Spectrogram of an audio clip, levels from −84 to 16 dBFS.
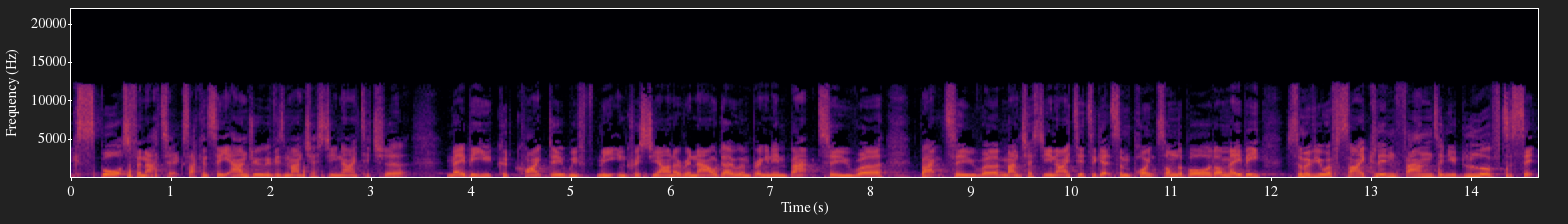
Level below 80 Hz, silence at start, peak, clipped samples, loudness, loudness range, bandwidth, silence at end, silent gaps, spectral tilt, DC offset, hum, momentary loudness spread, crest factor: -68 dBFS; 0 s; -6 dBFS; under 0.1%; -23 LUFS; 2 LU; 13 kHz; 0 s; none; -4 dB/octave; under 0.1%; none; 5 LU; 18 dB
